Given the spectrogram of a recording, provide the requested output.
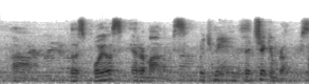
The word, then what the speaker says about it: Los Pollos Hermanos: How do you pronounce it? So it's Los Pollos Hermanos, Which means the Chicken Brothers.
